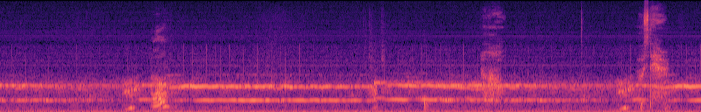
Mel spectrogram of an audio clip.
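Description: Eerie sound-design drone: a steady hum with its octave, crossed a few times by sliding sweeps in pitch.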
